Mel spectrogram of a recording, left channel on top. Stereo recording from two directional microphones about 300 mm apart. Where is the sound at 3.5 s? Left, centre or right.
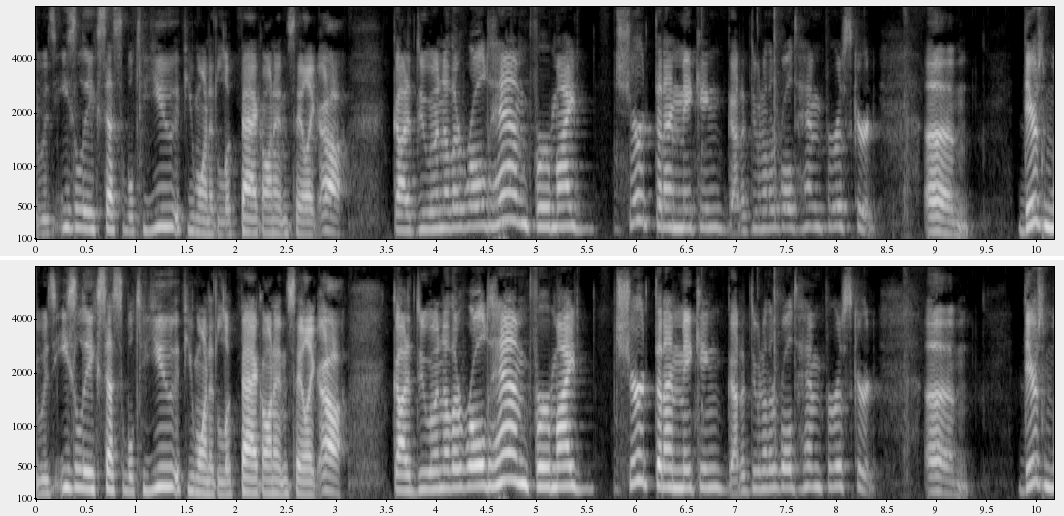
Centre.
